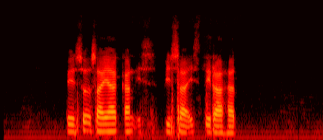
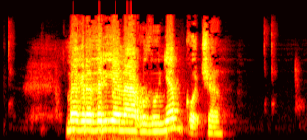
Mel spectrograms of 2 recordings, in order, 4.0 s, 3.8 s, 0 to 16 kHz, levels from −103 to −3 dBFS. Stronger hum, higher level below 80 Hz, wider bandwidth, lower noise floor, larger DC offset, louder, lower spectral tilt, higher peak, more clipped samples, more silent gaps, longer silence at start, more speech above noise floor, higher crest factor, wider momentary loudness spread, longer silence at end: first, 50 Hz at -75 dBFS vs none; second, -78 dBFS vs -58 dBFS; about the same, 11 kHz vs 11.5 kHz; first, -79 dBFS vs -63 dBFS; neither; second, -47 LUFS vs -10 LUFS; first, -6 dB/octave vs -3.5 dB/octave; second, -28 dBFS vs 0 dBFS; neither; neither; about the same, 0.85 s vs 0.85 s; second, 32 dB vs 53 dB; first, 20 dB vs 12 dB; first, 13 LU vs 9 LU; about the same, 1.1 s vs 1.1 s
